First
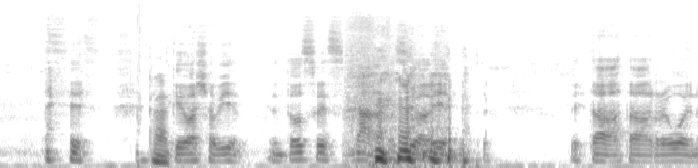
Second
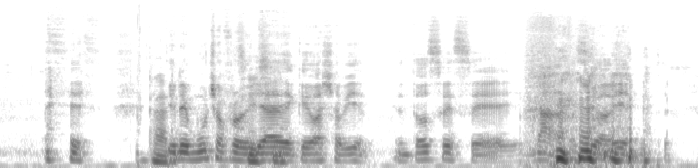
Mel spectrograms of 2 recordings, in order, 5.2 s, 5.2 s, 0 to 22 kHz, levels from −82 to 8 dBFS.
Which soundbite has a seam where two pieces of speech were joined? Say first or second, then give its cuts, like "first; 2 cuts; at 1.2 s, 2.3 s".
first; 2 cuts; at 1.3 s, 2.6 s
